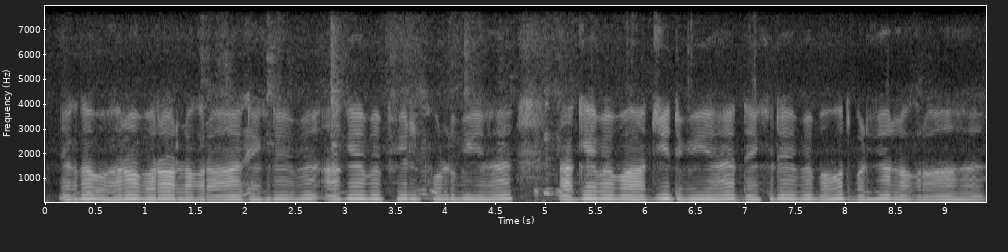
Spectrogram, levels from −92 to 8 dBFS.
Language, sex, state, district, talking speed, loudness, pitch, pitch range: Maithili, male, Bihar, Supaul, 165 wpm, -28 LUFS, 150 Hz, 145-160 Hz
